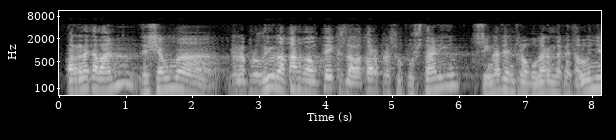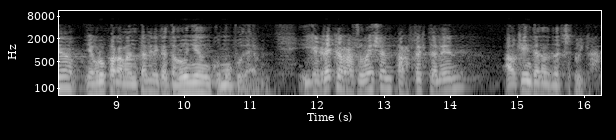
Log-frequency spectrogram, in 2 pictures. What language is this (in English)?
Catalan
